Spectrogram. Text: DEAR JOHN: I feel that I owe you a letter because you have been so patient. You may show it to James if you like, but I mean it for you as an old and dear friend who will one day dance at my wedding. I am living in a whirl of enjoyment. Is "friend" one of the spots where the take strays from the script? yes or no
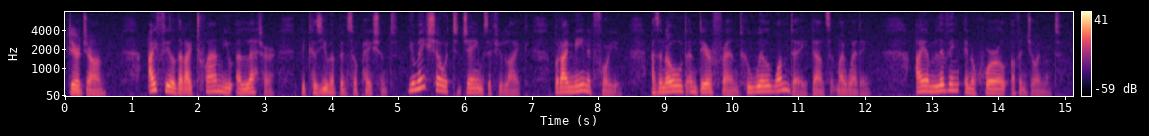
no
